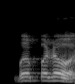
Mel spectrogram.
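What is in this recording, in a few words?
"berperut", Malay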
